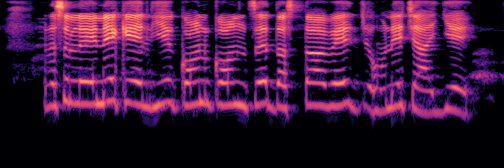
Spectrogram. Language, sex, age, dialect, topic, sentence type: Hindi, male, 25-30, Kanauji Braj Bhasha, banking, question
